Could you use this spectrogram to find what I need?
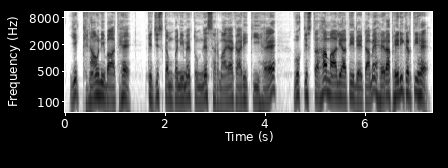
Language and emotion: Urdu, disgusted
